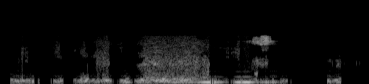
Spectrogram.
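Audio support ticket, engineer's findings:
Speech suppressed in double talk, 0.00–1.43 s and 1.99–3.69 s: level collapses by about 40 dB. Likely echo canceller/suppressor clamping the near talker during overlap. Waveform shows flattened envelope; spectrogram shows faded bands, all below the 4 kHz ceiling of the narrowband G.711 call path.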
